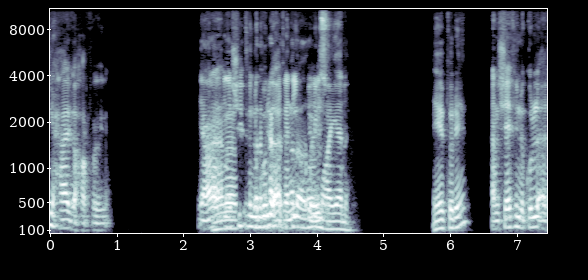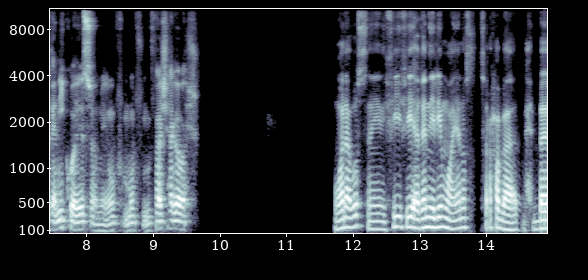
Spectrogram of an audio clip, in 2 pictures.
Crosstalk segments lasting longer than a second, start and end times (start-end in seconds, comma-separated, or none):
2.5-4.3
